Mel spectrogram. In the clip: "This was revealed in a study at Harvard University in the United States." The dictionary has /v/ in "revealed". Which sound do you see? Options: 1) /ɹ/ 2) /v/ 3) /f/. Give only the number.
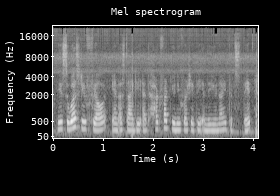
3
